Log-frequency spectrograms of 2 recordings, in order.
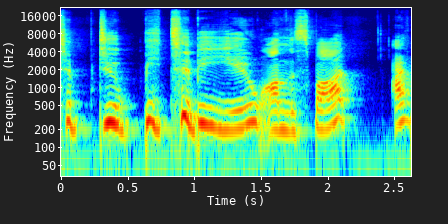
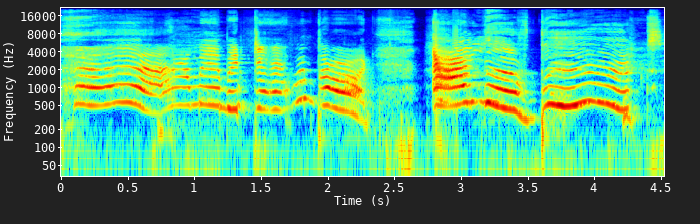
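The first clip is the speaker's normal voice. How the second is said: crude mocking sock puppet voice, much higher, louder, slower; 14 semitones higher, 9 dB louder than usual. Asked by Emmett to remind him of your version of him, do a crude, broad mocking Emmett Davenport voice. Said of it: "that's just a crude, broad character".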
